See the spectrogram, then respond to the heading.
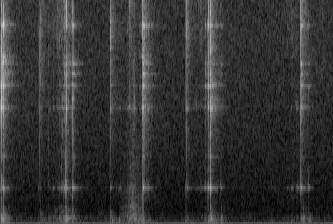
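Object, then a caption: Wax-filled glass candle jar. Long nails tap on a round, speckled gold mercury glass candle jar filled with wax, resting on a table. Short, bright glassy clicks come in irregular bursts with a faint high ring, and some taps land as quick doubled clicks.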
